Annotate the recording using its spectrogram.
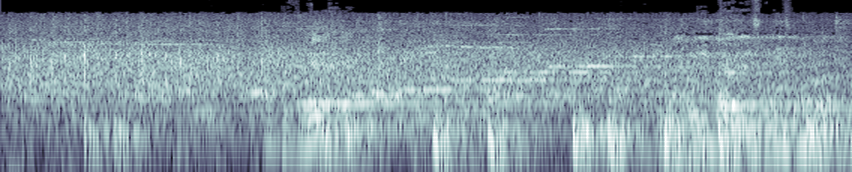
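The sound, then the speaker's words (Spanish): A broad wash of stadium crowd applause and ovation for a player being substituted off during a football match, steady and fairly loud, while a commentator's voice talks over it. “Esta es la ovación.”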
